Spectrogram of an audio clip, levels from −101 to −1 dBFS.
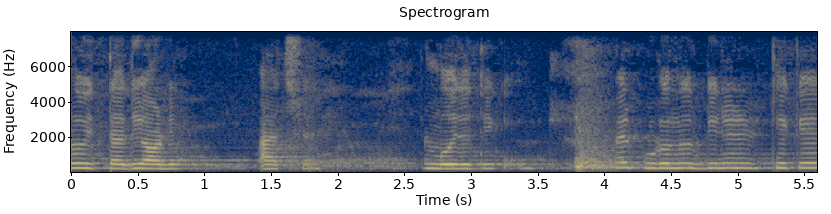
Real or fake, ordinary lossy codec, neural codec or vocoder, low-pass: fake; none; codec, 16 kHz, 8 kbps, FunCodec, trained on Chinese and English, 25 frames a second; none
